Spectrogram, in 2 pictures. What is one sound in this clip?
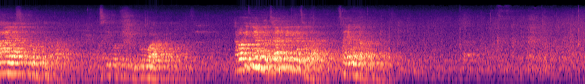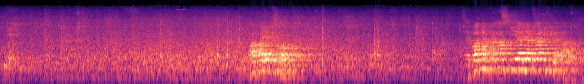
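A man speaks into a microphone at a lectern, his voice echoing in a large hall.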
